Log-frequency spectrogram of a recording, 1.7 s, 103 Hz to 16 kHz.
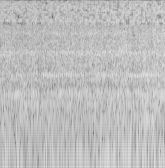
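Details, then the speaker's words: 1996 Chevy Tahoe 5.7 V8 that wouldn't start after three days of heavy rain; after drying and spraying WD-40 on the distributor cap it starts right up. Low, steady, even idle with no misses or knocks. "hey let's start it it started right up naughty - don't have to sit it's kind of made me feel better"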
